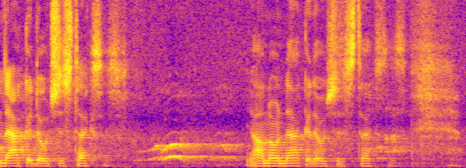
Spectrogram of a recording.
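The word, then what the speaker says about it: Nacogdoches: n this is SFA or as I so cunningly say naok does Texas because that's how it's spelled with a G and then a d and CH H right yeah whatever cool the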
